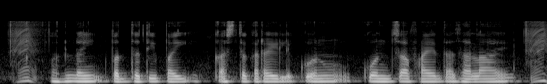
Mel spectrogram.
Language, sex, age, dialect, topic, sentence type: Marathi, male, 25-30, Varhadi, agriculture, question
